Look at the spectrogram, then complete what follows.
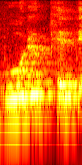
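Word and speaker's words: μορφή: 하나님의 본체라는 말이 어떤 뜻이냐면 모르흐페, 흐 발음은 되게 이제 무음화 되거든요. 본체라는 이 모르페인데 이거는 모양, 형상, 외향이에요.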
